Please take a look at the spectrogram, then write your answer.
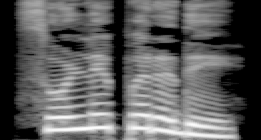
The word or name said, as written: ಸೊಳ್ಳೆಪರದೆ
